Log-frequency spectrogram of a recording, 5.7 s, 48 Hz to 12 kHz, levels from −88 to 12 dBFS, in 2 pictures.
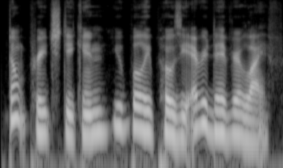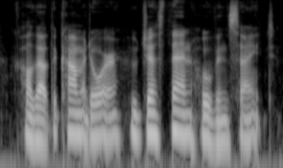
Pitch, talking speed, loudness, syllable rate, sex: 145 Hz, 225 wpm, -18 LUFS, 5.7 syllables/s, female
